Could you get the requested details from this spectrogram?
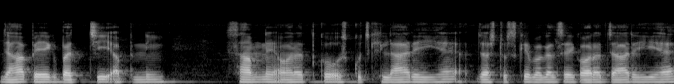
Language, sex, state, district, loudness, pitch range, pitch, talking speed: Hindi, male, Jharkhand, Deoghar, -21 LUFS, 110-115 Hz, 115 Hz, 185 wpm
